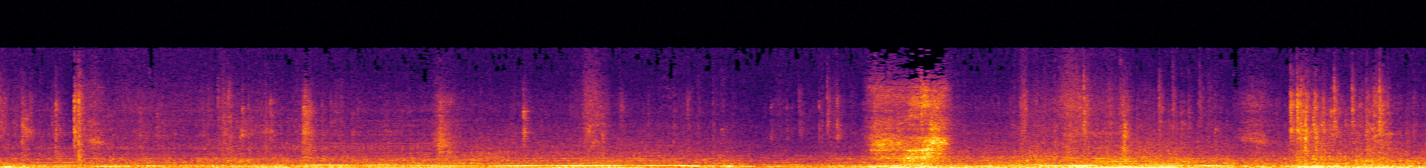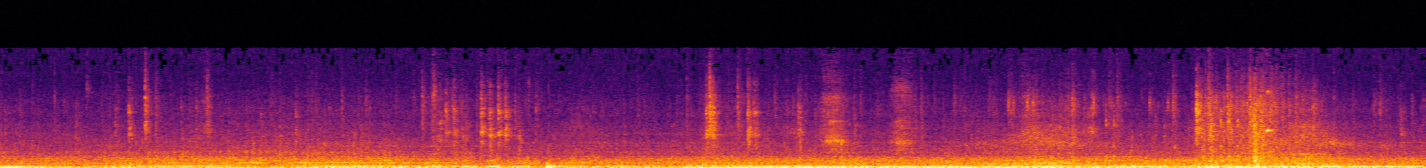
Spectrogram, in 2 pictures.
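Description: Train running on the rails: a steady low rumble with a motor tone that rises and falls in pitch, and a short hiss about nine seconds in.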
